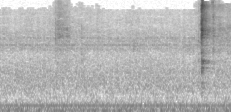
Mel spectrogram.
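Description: Quiet room tone: a steady low hum over a faint rumble.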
